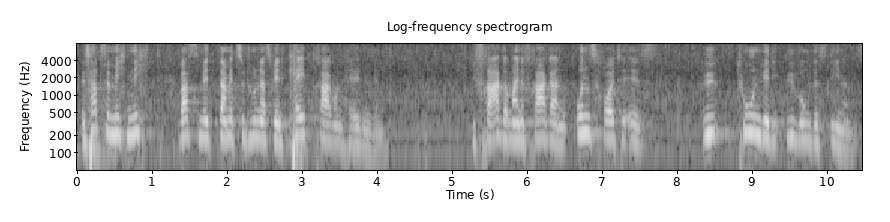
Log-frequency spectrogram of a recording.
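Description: A man's voice: high voice, lively intonation, a little slow, a bit bright, big-room sound, slight background noise. A man preaching a sermon in German, emphatic and addressing the congregation directly, repeating his key phrases. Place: church service.

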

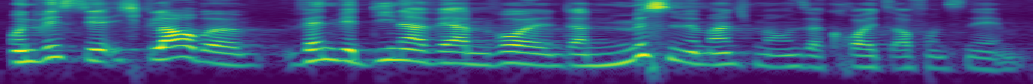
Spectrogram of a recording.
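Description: Emphatic German preacher in a reverberant hall. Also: male voice, a little high, normal speed. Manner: emphatic, repeats key phrases, addresses listeners directly. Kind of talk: sermon. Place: church service.

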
